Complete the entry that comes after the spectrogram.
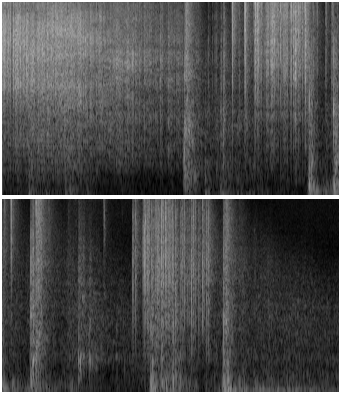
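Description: Consumer fireworks going off: a loud hiss of sparks for the first couple of seconds, then a run of sharp bangs and crackling as shells burst overhead, the heaviest bangs in the second half.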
